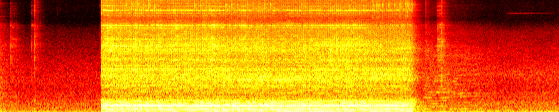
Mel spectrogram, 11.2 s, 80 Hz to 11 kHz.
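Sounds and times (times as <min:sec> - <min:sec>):
pneumatic drill: 0:00.0 - 0:01.0, 0:02.0 - 0:09.3.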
